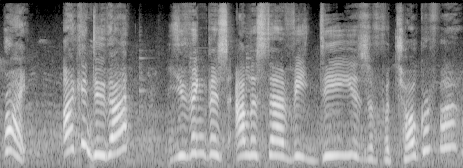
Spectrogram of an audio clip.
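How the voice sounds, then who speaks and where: A woman's voice: very high-pitched, sing-song, moderate pace, a crowd in the background. An actress playing a bold, cheeky young girl sleuth in an audio drama, brash and direct, fond of gossip. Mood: eager. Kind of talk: scripted audio drama acting. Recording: music behind the voice.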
